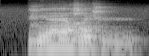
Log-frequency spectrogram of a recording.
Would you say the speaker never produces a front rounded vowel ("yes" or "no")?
no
